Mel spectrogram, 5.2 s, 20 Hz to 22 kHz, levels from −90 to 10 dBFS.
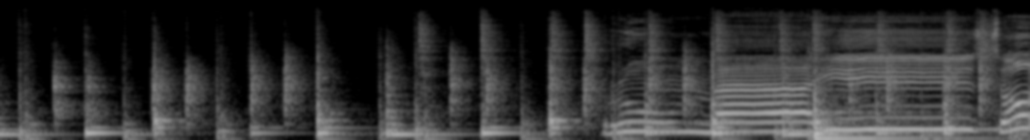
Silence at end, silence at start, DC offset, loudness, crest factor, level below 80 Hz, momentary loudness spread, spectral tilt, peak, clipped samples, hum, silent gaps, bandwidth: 0 s; 0 s; under 0.1%; -29 LUFS; 20 dB; -44 dBFS; 14 LU; -5.5 dB/octave; -8 dBFS; under 0.1%; none; none; 16 kHz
